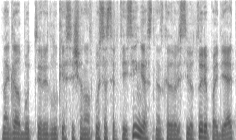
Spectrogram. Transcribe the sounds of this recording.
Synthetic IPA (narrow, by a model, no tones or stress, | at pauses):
nɐɡɐlˠbuːt̪ɪrlˠuːkʲesʲɪʃʋʲiɛnoːspusʲeːsɪrt̪ʲɛɪsʲiːŋɡɐsnʲɛt̪kɐt̪ʋɐlʲsʲtʲiːbʲɛtʊɾʲɪpɐd̪ʲeːt̪ʲ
